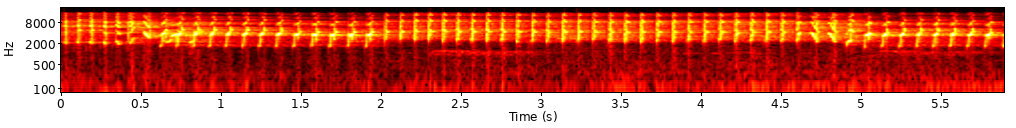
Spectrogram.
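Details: Lovebird giving the long chattering ngekek song used to stimulate other lovebirds to sing: a fast, even run of harsh, high trilled notes, roughly three per second, lasting the whole stretch with no pause.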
